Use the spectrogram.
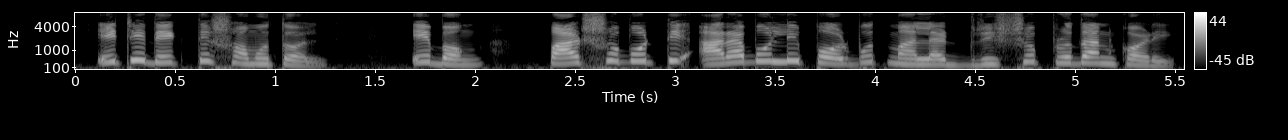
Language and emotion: Bengali, neutral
